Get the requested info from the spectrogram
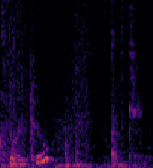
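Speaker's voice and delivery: ordinary talk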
